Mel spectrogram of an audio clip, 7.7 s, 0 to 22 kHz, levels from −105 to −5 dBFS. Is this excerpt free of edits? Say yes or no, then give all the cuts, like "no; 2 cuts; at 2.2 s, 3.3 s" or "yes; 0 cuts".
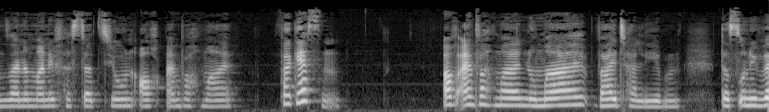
yes; 0 cuts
